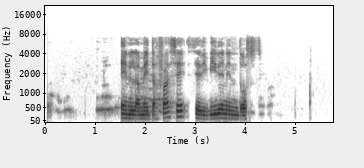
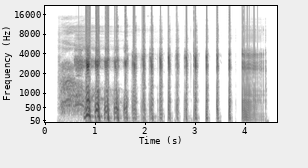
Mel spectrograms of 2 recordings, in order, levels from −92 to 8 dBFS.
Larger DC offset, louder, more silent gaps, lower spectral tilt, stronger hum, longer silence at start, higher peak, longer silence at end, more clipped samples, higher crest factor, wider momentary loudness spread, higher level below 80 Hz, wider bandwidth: neither; first, -15 LUFS vs -24 LUFS; second, none vs 2.40-2.44 s, 2.71-2.76 s, 3.09-3.19 s, 3.30-3.40 s, 3.53-3.65 s, 3.82-3.92 s; first, -4.5 dB/octave vs -2 dB/octave; neither; second, 0.05 s vs 0.25 s; about the same, -2 dBFS vs 0 dBFS; first, 1.45 s vs 0.4 s; neither; second, 16 dB vs 26 dB; about the same, 18 LU vs 18 LU; about the same, -58 dBFS vs -56 dBFS; second, 7.6 kHz vs over 20 kHz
